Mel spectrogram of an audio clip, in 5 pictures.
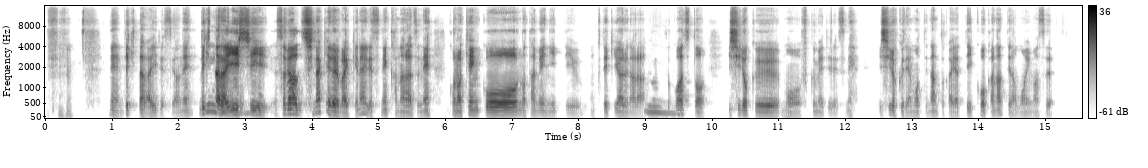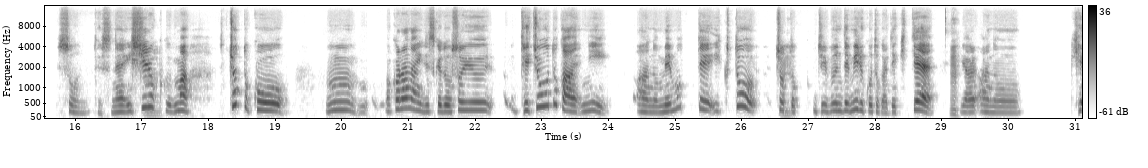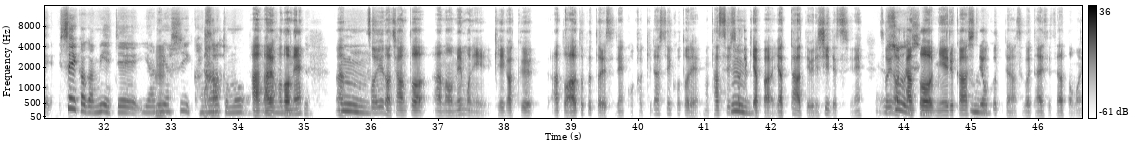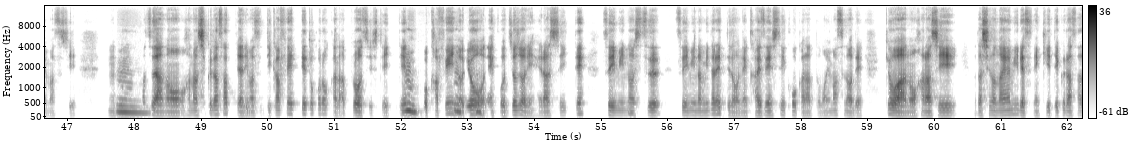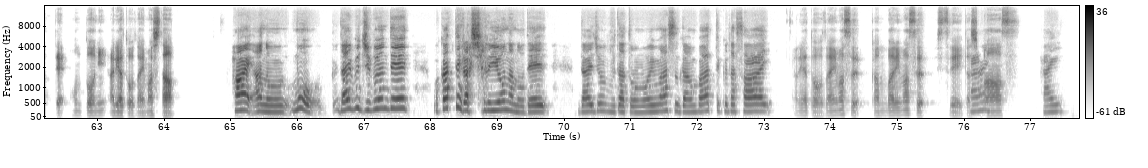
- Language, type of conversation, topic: Japanese, advice, カフェインや昼寝が原因で夜の睡眠が乱れているのですが、どうすれば改善できますか？
- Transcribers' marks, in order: chuckle; tapping; chuckle; other background noise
